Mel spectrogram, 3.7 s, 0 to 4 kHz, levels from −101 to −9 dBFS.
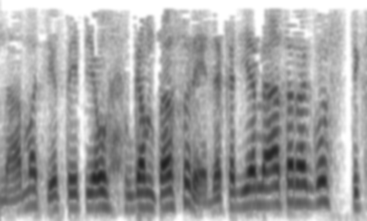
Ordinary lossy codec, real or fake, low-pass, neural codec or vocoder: MP3, 16 kbps; real; 3.6 kHz; none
